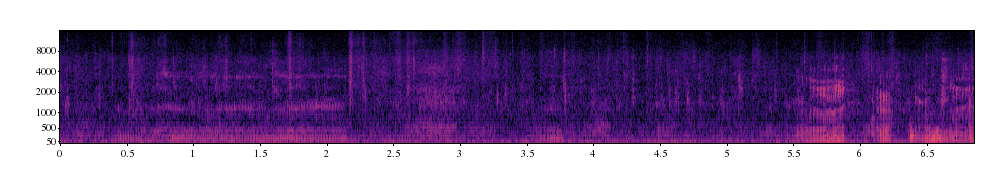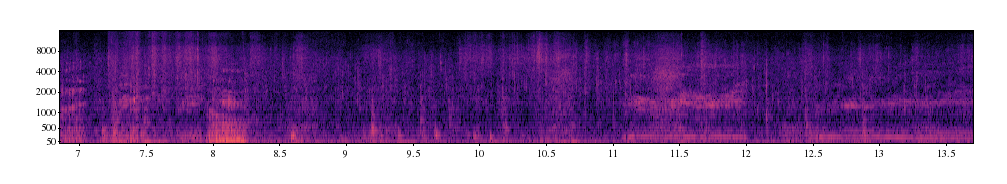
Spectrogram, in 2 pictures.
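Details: Boars feeding at night at a forest feeding spot: wavering squeals at the start, a noisy middle of bumps and rustling, then more short, whining squeals near the end.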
